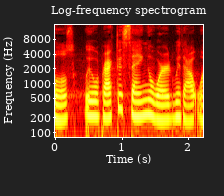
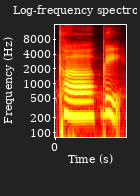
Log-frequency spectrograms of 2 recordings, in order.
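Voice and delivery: "cubby" in two beats, cub, bee; broken into syllables; 4 dB louder than usual. Shown as a demonstration. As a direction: pause between the two parts of "cubby". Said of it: "cubby has two syllables".

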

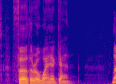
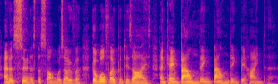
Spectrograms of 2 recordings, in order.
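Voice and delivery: fast, louder chase narration; excited narration; 3 semitones higher, 7 dB louder than usual. A narrator's reading. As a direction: rush it like the wolf pounces. Wolf chases the girl.

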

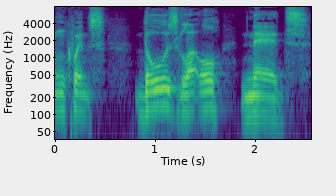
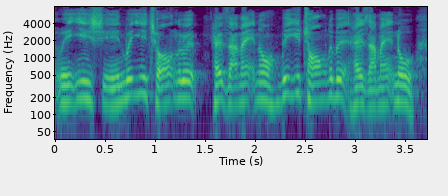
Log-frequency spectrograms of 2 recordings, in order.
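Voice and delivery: higher, whiny Ned squabble; arguing Neds; 6 semitones higher, faster than usual. Retold or imitated. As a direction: imitate a Ned family bickering. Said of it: "they were all arguing".

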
